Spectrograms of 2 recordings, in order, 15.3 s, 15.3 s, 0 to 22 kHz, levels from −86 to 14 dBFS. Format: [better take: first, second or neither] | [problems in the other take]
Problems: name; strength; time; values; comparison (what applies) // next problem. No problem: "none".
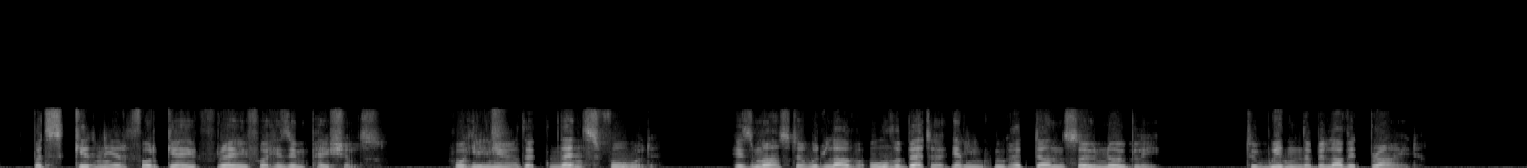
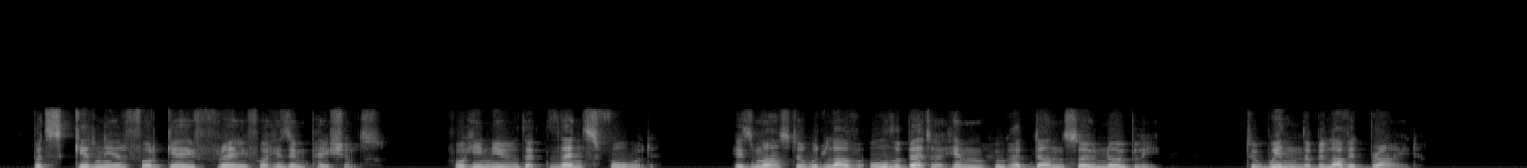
second | noise reduction (neural diffusion model UNIVERSE++)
